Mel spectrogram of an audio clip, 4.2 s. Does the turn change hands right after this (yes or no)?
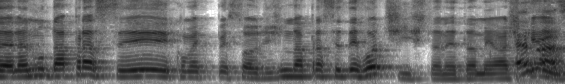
yes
